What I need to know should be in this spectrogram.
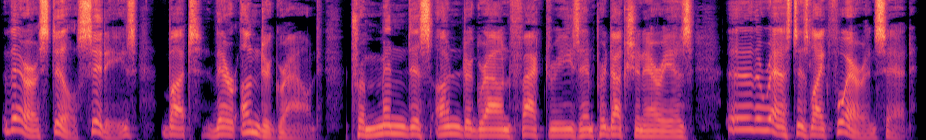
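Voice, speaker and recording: A man voicing a measured male exile who gently qualifies what others say, in a science fiction audiobook. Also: mid-range voice, very animated, dry recording, clean studio sound.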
